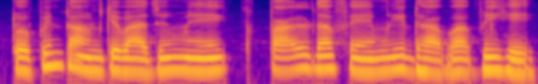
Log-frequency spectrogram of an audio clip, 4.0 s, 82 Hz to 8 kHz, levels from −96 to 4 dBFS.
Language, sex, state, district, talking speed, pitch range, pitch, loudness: Hindi, female, Madhya Pradesh, Bhopal, 195 wpm, 165-180 Hz, 175 Hz, -16 LUFS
